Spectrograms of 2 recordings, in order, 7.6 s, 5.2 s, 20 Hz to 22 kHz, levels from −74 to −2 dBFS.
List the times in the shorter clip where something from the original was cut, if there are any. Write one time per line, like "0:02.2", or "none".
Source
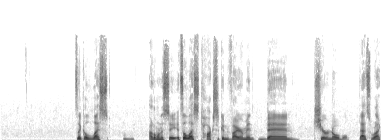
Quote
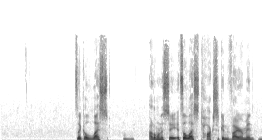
none

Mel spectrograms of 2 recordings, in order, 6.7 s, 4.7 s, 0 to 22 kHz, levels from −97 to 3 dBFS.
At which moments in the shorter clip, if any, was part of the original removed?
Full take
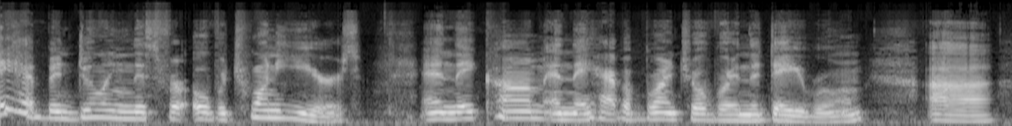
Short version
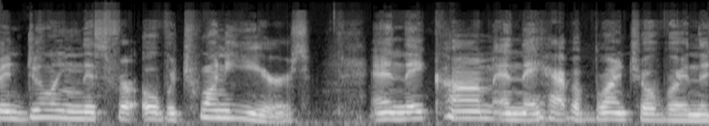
none

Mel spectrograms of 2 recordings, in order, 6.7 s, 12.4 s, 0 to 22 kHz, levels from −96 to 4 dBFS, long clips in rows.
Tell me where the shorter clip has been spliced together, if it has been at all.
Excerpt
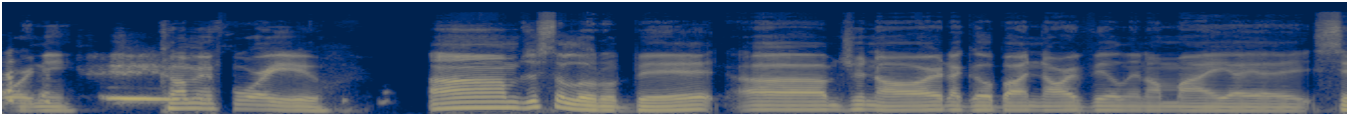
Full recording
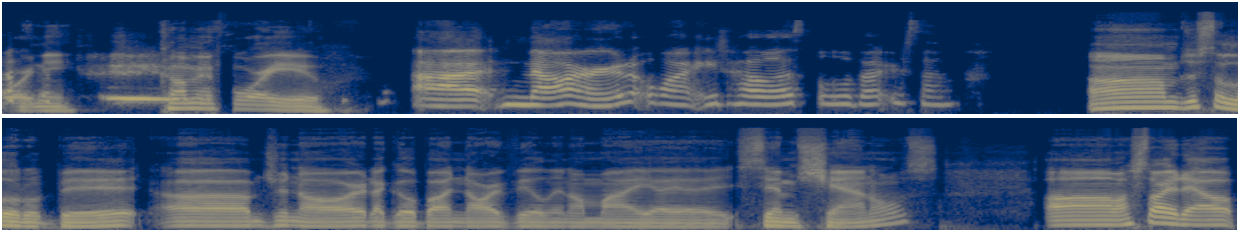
0:02.0

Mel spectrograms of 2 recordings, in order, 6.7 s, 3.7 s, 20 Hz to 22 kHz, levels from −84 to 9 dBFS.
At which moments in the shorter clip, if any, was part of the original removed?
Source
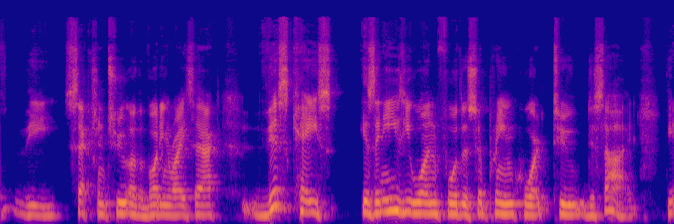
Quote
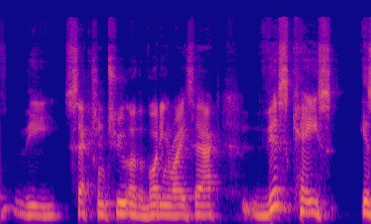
none

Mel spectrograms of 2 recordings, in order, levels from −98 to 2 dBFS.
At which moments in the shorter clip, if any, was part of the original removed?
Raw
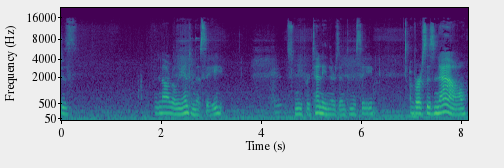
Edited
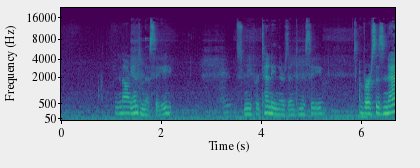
0:01.4

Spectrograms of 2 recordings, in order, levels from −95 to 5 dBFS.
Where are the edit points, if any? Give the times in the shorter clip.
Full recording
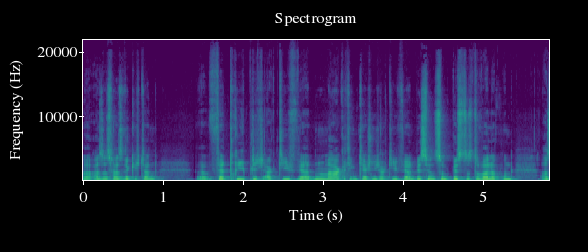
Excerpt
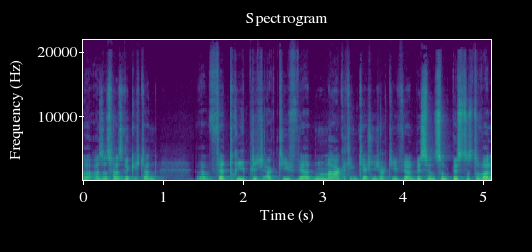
none

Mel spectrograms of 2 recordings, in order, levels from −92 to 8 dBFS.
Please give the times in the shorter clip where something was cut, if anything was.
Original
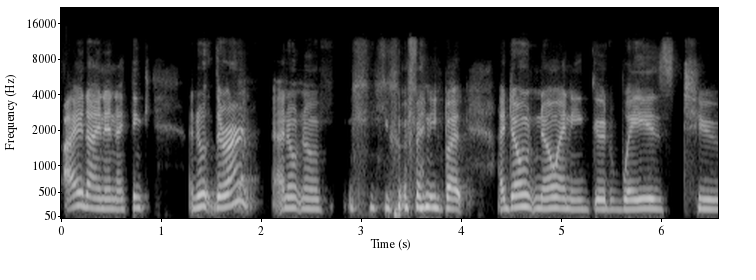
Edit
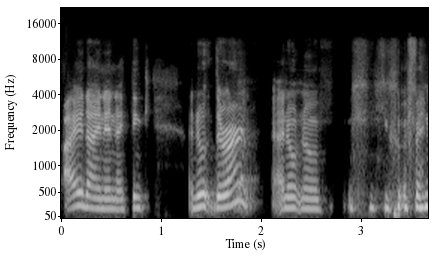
none

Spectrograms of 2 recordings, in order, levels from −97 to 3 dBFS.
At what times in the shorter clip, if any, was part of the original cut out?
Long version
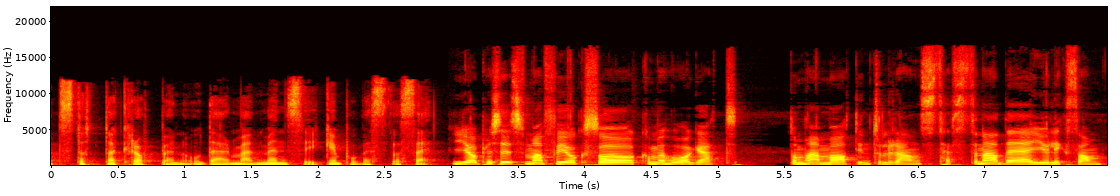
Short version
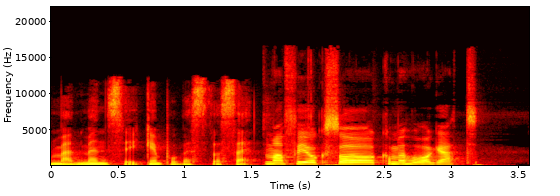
0:01.6

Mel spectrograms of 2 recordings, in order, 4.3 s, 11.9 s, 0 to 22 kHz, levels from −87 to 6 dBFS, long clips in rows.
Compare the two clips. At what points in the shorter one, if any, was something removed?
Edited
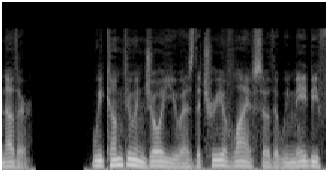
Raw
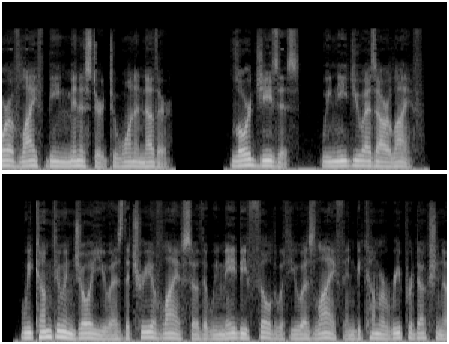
0:01.2

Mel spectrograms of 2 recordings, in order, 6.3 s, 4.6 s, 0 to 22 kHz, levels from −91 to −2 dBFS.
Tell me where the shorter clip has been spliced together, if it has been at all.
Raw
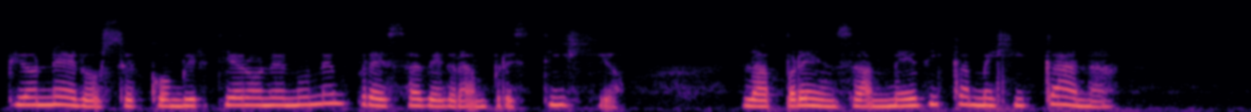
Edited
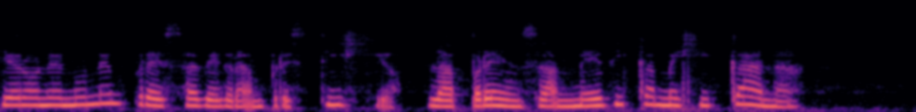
0:02.0

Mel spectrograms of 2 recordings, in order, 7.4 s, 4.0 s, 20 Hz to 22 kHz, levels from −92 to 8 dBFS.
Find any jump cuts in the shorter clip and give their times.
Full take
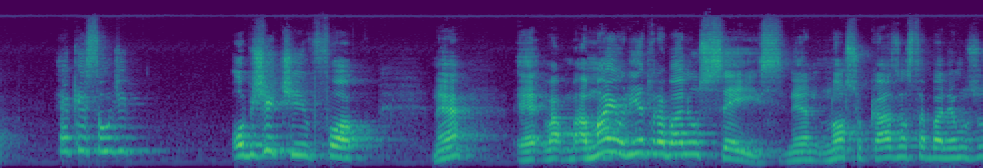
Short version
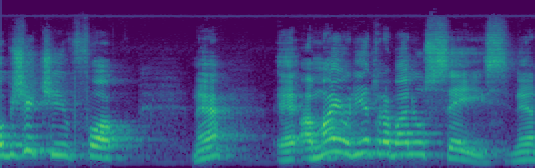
0:02.2

